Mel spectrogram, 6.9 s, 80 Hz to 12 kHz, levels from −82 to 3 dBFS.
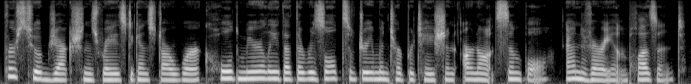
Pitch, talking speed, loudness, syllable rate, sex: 220 Hz, 190 wpm, -17 LUFS, 5.7 syllables/s, female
